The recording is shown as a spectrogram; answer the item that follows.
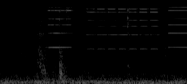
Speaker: You hear it beeping rapidly, which means that it detects a lot of current.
